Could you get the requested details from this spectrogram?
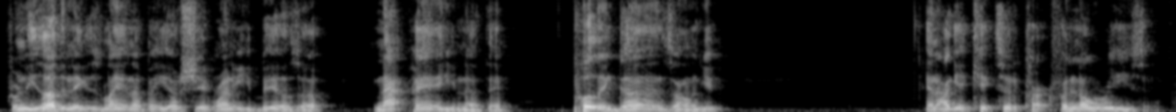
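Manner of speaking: usual speaking voice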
